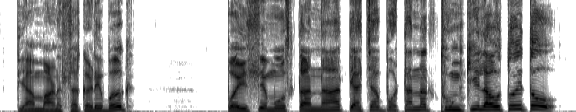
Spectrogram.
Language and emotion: Marathi, disgusted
